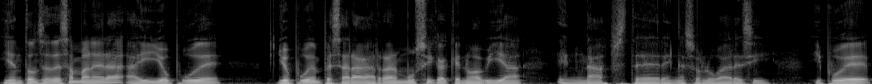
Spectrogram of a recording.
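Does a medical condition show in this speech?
No.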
